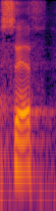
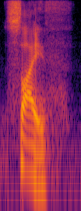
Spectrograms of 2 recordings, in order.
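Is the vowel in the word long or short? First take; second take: short; long. First: The vowel is short, as in 'sit'. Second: The vowel is long, as in 'sigh'. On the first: The speaker calls it wrong. "I always pronounce that word Sith" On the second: The speaker calls it right. "But it is not the Dark Lord from Star Wars"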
